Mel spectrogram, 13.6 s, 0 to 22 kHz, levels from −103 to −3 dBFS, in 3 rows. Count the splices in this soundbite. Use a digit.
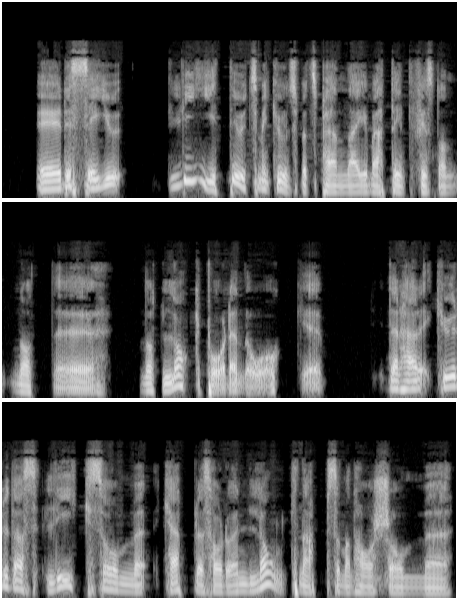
0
